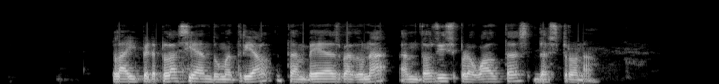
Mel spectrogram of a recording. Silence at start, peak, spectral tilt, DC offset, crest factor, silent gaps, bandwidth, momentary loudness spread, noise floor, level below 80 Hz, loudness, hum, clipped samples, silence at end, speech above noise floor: 1.15 s; -2 dBFS; -4.5 dB/octave; under 0.1%; 16 dB; none; 7.6 kHz; 6 LU; -82 dBFS; -54 dBFS; -17 LUFS; none; under 0.1%; 1.2 s; 65 dB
